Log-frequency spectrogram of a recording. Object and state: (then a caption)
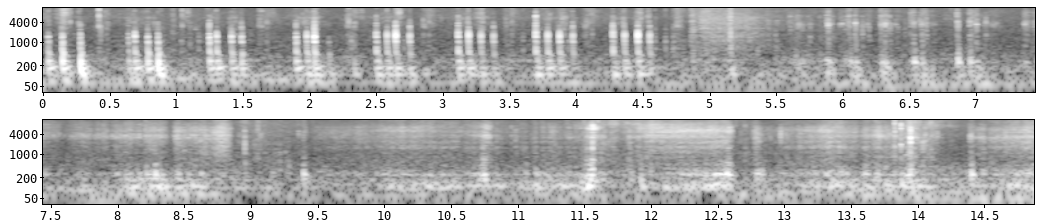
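Plastic car door grab handle. Gloved fingertips with long nails tap and scratch along the edge of a hollow, molded black plastic inner door handle and armrest recess fixed in a car door. Rapid, dry clicking taps dominate the first few seconds, then give way to softer, continuous scratching with occasional sharper ticks. The hollow plastic gives the sound a low, boxy body.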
